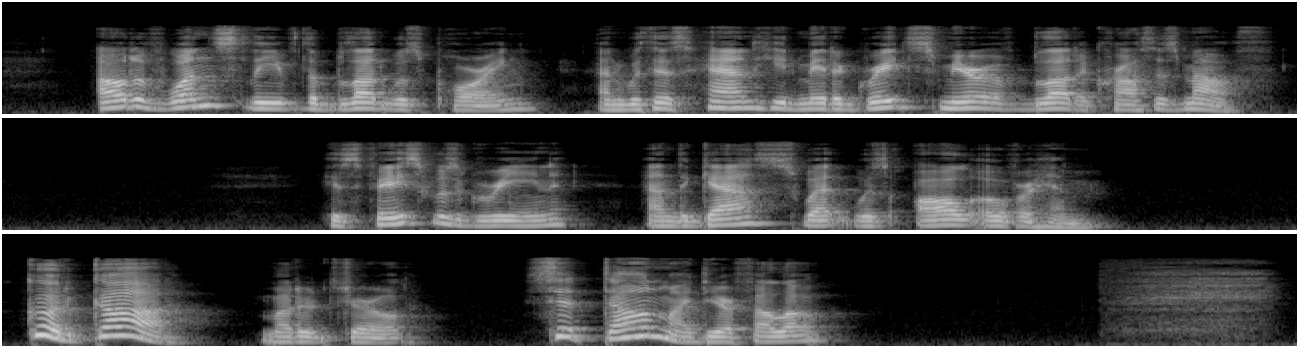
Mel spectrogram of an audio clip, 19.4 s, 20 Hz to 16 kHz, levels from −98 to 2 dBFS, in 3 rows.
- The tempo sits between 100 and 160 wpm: Yes, slow, 135 wpm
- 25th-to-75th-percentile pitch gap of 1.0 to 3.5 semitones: No, average, 5.1 semitones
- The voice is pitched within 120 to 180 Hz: Yes, medium, 140 Hz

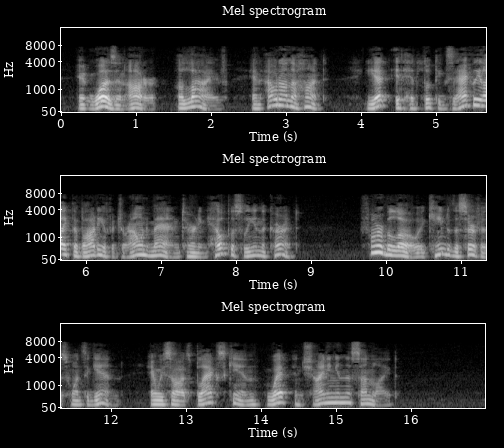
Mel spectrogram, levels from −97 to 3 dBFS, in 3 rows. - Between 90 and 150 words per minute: No, average, 170 wpm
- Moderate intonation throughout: No, wide, 6.2 semitones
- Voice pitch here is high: No, medium, 145 Hz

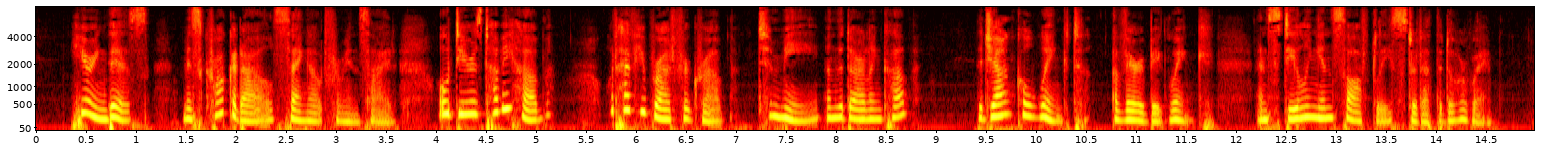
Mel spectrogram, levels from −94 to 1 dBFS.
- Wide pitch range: Yes, wide, 6.1 semitones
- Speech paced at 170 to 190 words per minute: No, average, 155 wpm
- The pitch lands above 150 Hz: Yes, high, 190 Hz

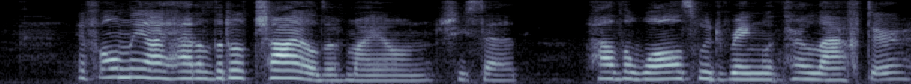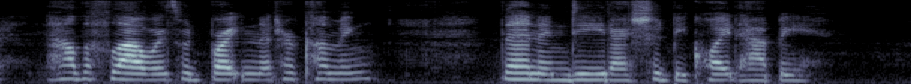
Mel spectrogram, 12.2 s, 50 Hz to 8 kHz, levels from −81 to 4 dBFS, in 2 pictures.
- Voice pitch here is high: Yes, high, 220 Hz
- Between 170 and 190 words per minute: Yes, average, 180 wpm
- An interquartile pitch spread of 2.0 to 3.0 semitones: Yes, average, 2.7 semitones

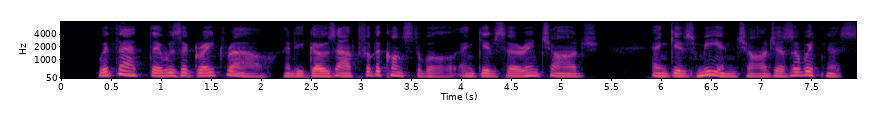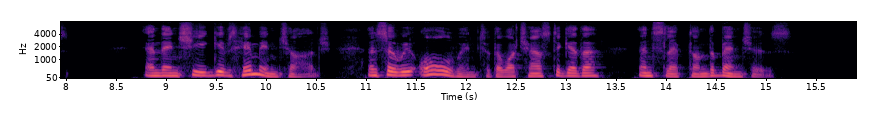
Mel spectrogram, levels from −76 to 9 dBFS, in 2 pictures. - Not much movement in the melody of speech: No, average, 5.2 semitones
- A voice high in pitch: No, medium, 140 Hz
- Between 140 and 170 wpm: No, average, 185 wpm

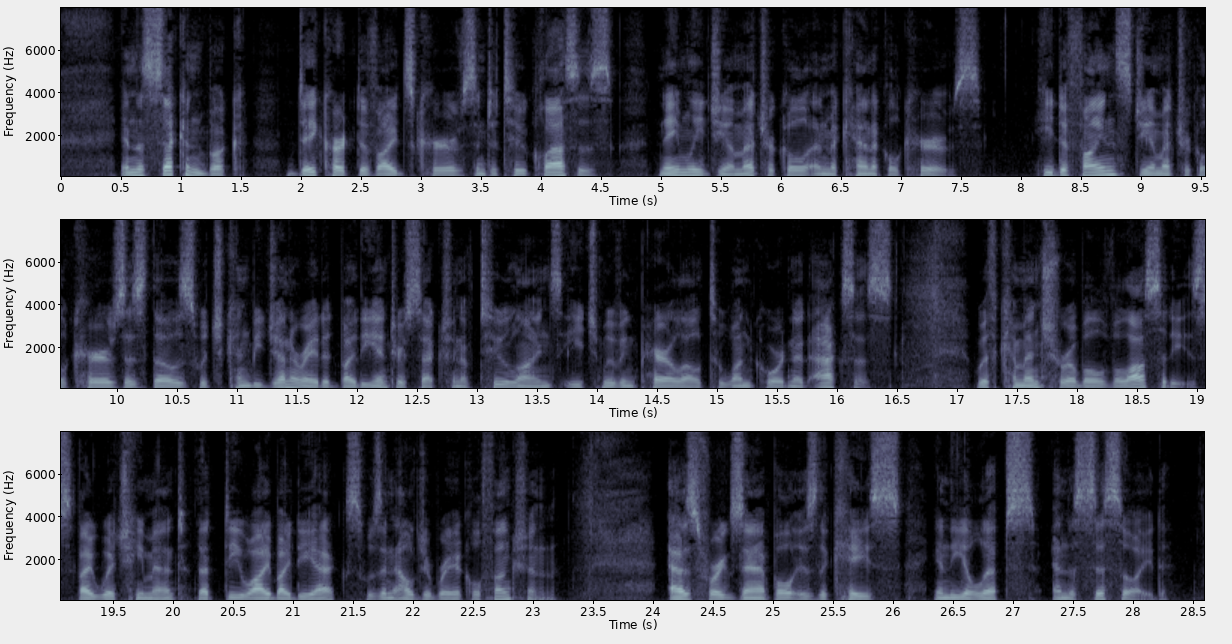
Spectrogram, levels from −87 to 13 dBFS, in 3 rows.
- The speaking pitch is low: Yes, low, 110 Hz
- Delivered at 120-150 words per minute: Yes, slow, 135 wpm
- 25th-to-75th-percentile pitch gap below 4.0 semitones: Yes, average, 3.5 semitones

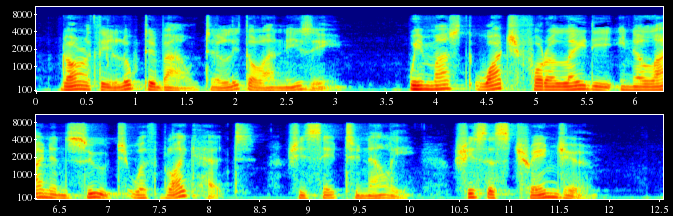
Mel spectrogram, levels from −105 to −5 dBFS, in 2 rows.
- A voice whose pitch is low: Yes, low, 120 Hz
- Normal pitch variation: Yes, average, 4.4 semitones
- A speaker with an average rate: No, slow, 125 wpm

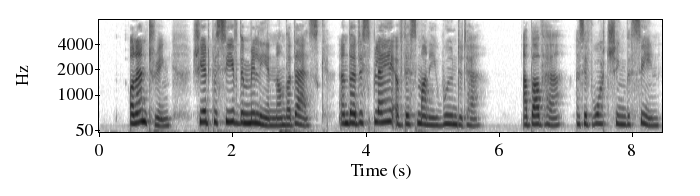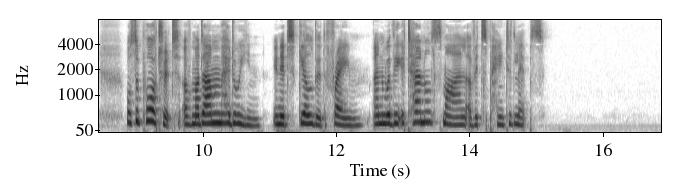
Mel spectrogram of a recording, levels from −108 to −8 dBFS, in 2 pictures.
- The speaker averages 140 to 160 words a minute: Yes, average, 155 wpm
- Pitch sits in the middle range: No, high, 225 Hz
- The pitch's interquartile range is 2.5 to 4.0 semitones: Yes, average, 3.7 semitones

